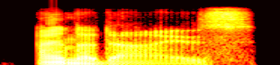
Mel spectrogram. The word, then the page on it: anodize: British English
